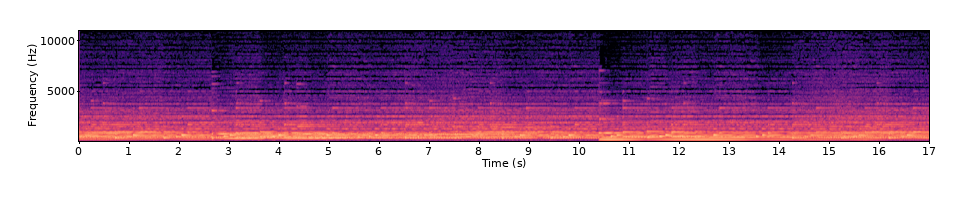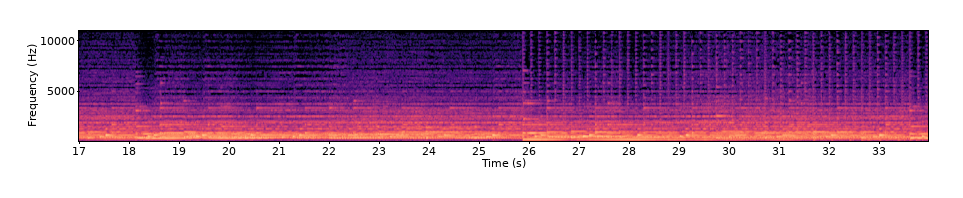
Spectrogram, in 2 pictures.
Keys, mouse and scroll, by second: 0.2 click, 1.4 g, 3.9 ctrl+z, 6.0 KP_7, 7.4 g, 7.5 f, 7.6 click, 8.7 click, 8.7 right click, 9.4 KP_1, 9.8-12.3 middle drag, 10.2 KP_1, 10.5 shift+z, 12.1 f, 12.3-17.7 right drag, 13.1 k, 13.7 shift+z, 14.0 ctrl+click, 14.4 ctrl+z, 14.6 f, 15.2-17.7 drag, 18.1 g, 20.1 g, 20.7 shift+z, 23.0 KP_1, 23.2 shift+z, 24.8 k, 30.1 ctrl+z, 30.3 f, 30.5 right click, 31.0 ctrl+z, 32.0 ctrl+z.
